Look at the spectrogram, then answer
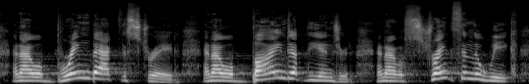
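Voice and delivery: loud, ringing pulpit reading; booming sermon scripture reading; preaching at full force. Acted. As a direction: thunder out the prophet's rebuke. Reads God's promise aloud.

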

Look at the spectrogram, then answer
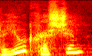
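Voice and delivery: partygoer's question. Retold or imitated. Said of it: "and they said".

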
